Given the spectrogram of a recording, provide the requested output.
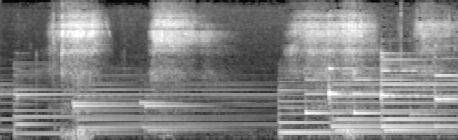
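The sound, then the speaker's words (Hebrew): A voice imitates a tiger's soft, raspy snoring: a series of short breathy snorts like small breaths, repeating in a steady rhythm, set over sustained, gentle musical tones, moderately quiet. “הנמר התחיל לנחור. אלה היו חרחורים קטנים, כמו נשימות קטנות.”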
